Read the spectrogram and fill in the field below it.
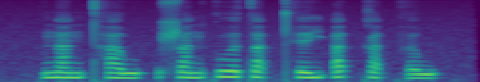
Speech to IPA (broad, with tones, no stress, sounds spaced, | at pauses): n a˨˩ n t̪ʰ a˨˩ w | ʂ a˨˩˦ n k u˧ ə̯ t̪ a˨˩ t̚ t̪ʰ e˧˥ j ʔ a˦˥ t̚ k a˨˩ t̚ h ə˨˩ w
